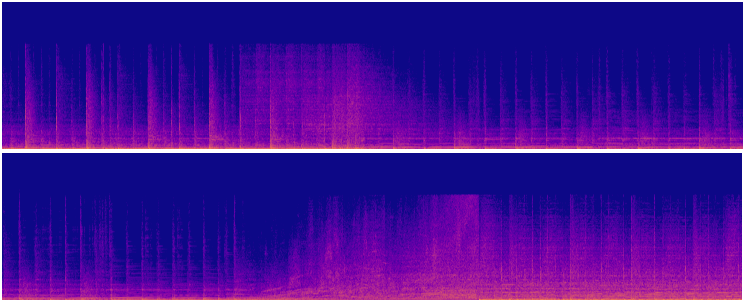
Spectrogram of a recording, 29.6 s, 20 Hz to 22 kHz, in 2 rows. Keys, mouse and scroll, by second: 1.4 shift+click, 1.9 shift+click, 3.5 shift+click, 3.9 shift+click, 4.4 middle click, 6.0 shift+click, 6.5 shift+click, 7.1-8.1 middle drag, 9.0 shift+click, 9.3 shift+click, 9.8 middle click, 11.0 shift+click, 11.3 shift+click, 12.4 shift+click, 12.8 shift+click, 13.3 middle click, 14.9 shift+click, 15.9-17.1 middle drag, 17.7 alt+e, 19.1-20.1 drag, 22.8 alt+a, 27.4 Tab, 28.4 alt+a, 29.4 KP_1.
